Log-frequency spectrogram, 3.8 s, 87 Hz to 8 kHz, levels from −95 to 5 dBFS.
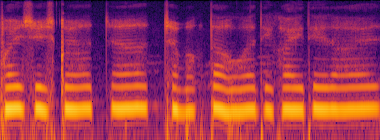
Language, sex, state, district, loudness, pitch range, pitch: Urdu, female, Bihar, Kishanganj, -16 LUFS, 235-245 Hz, 240 Hz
